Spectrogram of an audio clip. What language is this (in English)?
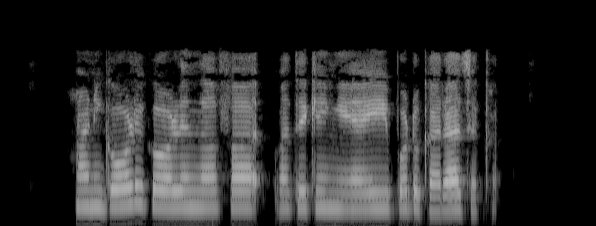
Divehi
